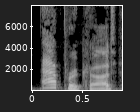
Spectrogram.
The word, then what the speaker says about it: apricot: And we should also mention that this fruit, apricot, can also be pronounced apricot. It uh, depends on your preference there.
